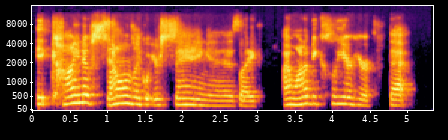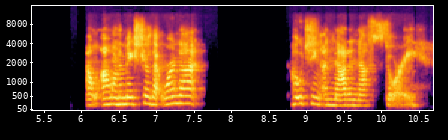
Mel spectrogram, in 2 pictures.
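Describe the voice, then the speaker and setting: A woman life coach speaking slowly and softly on a video call, reflecting back what she hears. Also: mid-range voice. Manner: slow, soft-spoken, reflective. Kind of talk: gentle coaching session. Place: home room on a video call.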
